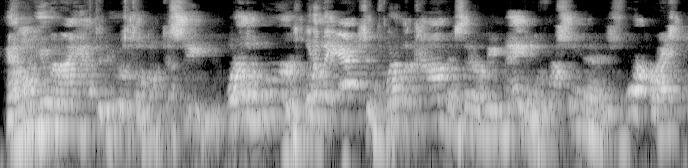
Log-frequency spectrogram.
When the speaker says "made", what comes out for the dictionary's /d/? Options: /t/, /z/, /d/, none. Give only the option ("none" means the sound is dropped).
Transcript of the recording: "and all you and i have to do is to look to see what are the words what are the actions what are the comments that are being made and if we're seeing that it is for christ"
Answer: none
